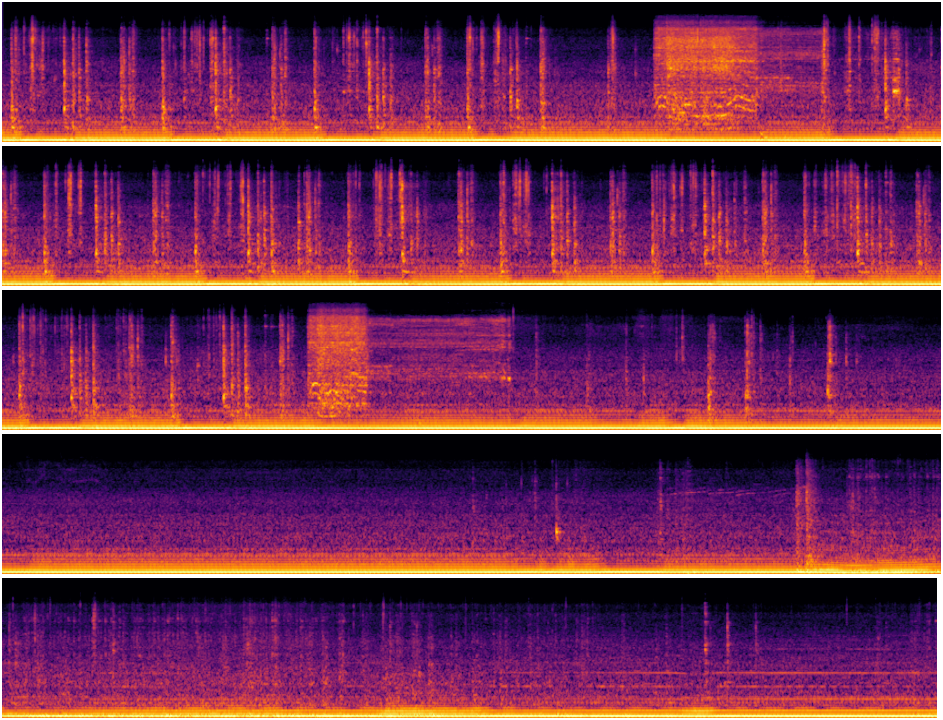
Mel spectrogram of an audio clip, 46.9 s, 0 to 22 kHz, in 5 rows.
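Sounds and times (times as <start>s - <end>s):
engine running steadily: 0.0s - 46.9s
saw cutting through wood: 6.5s - 9.1s, 21.8s - 24.0s.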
